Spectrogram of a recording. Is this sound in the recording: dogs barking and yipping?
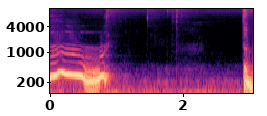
yes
